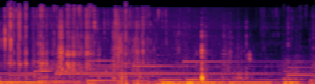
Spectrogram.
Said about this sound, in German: Und dann schneidet er eine Scheibe ab mit einem selbst mitgebrachten Messer, steckt sie in den Mund und fängt an zu kauen.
